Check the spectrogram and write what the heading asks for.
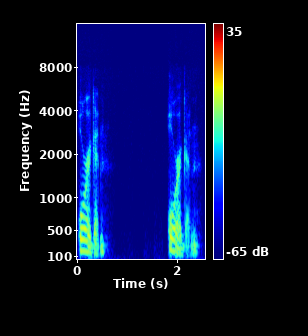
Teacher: The E in the middle of the word is a schwa type vowel sound because it is the unemphasized syllable. So when you pronounce that, make sure to take that E and turn it into a schwa sound.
